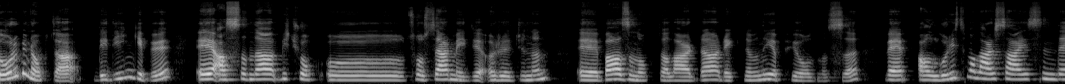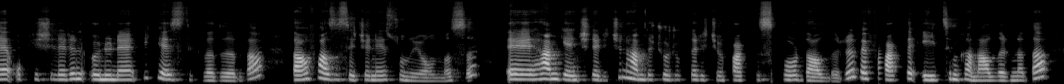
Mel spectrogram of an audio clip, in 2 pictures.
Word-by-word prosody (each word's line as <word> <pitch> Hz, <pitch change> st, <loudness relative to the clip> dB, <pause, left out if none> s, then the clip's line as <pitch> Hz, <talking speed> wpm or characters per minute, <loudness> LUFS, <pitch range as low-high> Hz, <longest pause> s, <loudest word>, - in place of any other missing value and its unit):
doğru 275 Hz, -, +7 dB
bir -, -, +4 dB
nokta 165 Hz, -4 st, +3 dB
dediğin 250 Hz, -, -2 dB
gibi, 240 Hz, -, 0 dB, 0.2 s
eee, 240 Hz, +1 st, +10 dB
aslında 235 Hz, +1 st, +5 dB
birçok, 240 Hz, -3 st, -3 dB
uuu, 200 Hz, -1 st, +1 dB
sosyal 225 Hz, +1 st, +3 dB
medya 190 Hz, -3 st, -3 dB
aracının, 200 Hz, +6 st, -2 dB, 0.3 s
eee, 195 Hz, -1 st, +3 dB
bazı 230 Hz, -2 st, +6 dB
noktalarda 185 Hz, +2 st, 0 dB
reklamını 190 Hz, +4 st, -4 dB
yapıyor 225 Hz, -7 st, -2 dB
olması 165 Hz, +5 st, -7 dB, 0.2 s
ve 210 Hz, 0 st, +3 dB
algoritmalar 255 Hz, -, +2 dB
sayesinde 240 Hz, -1 st, 0 dB
o 240 Hz, -, -13 dB
kişilerin 235 Hz, +1 st, -5 dB
önüne 220 Hz, -1 st, 0 dB
1 300 Hz, -, -16 dB
kez 230 Hz, -7 st, -3 dB
tıkladığında 185 Hz, -, -6 dB, 0.3 s
daha 215 Hz, +4 st, +6 dB
fazla 255 Hz, -4 st, +1 dB
seçeneği 210 Hz, -1 st, -6 dB
sunuyor 190 Hz, -7 st, -10 dB
olması, 170 Hz, -, -9 dB, 0.3 s
eee, 230 Hz, -1 st, +3 dB
hem 250 Hz, 0 st, +6 dB
gençler 205 Hz, -1 st, -4 dB
için 280 Hz, -, -7 dB
hem 225 Hz, -3 st, +2 dB
de 220 Hz, -, -9 dB
çocuklar 220 Hz, 0 st, -9 dB
için 205 Hz, -1 st, -12 dB
farklı 200 Hz, 0 st, -4 dB
spor 215 Hz, -1 st, -4 dB
dalları 170 Hz, -, -2 dB
ve 270 Hz, -, +2 dB
farklı 230 Hz, -2 st, 0 dB
eğitim 205 Hz, +3 st, -3 dB
kanallarına 185 Hz, -2 st, -3 dB
da, 335 Hz, +5 st, +2 dB
215 Hz, 135 wpm, -23 LUFS, 195-240 Hz, 0.3 s, eee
